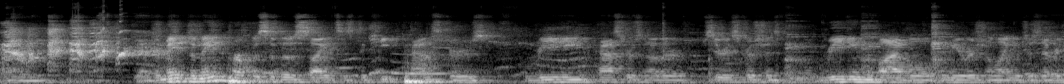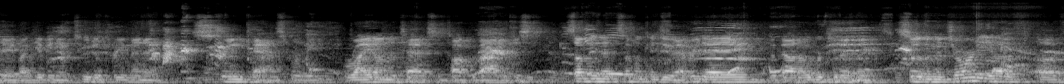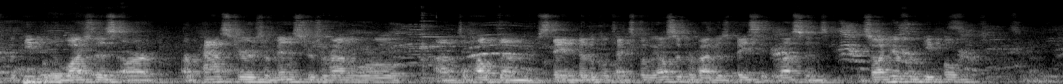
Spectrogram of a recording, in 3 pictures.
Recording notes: Lunchtime Q&A of the Interpreting the Bible Seminar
